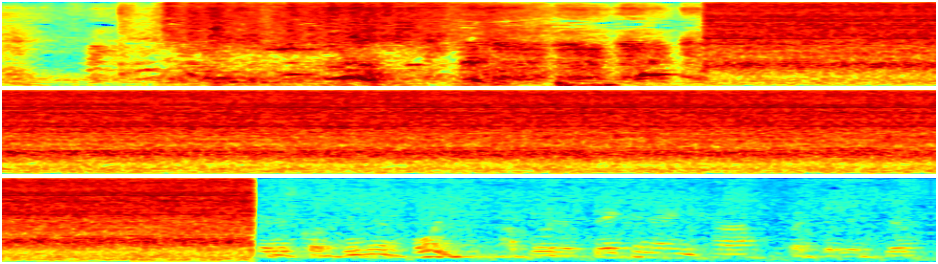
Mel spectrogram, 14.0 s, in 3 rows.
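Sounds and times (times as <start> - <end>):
hair dryer running: 3.6 - 10.6.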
